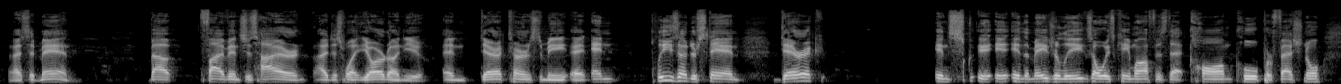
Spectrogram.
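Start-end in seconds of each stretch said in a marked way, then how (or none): none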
